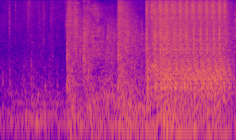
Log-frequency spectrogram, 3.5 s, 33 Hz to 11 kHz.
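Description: Sustained automatic gunfire from a held-down trigger in a CS:GO match at the BLAST.tv Paris Major 2023, with rapid bursts that grow denser and louder, dominating the mix with no voices over it.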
